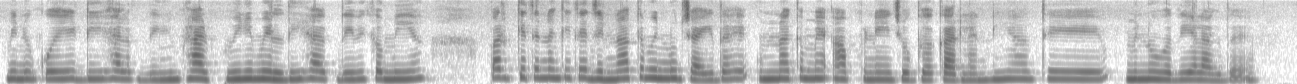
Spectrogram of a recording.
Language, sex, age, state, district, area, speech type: Punjabi, female, 18-30, Punjab, Tarn Taran, rural, spontaneous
